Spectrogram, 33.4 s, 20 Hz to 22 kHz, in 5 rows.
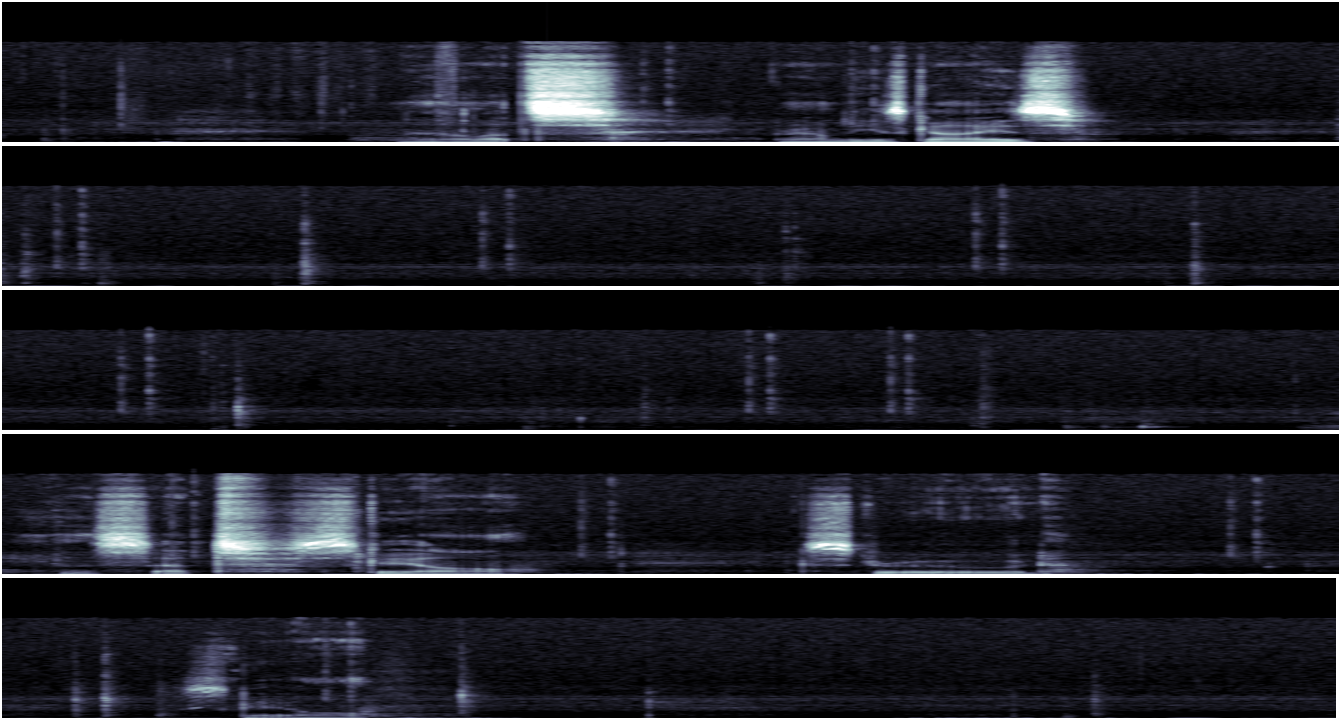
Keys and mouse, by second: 3.2 click, 4.3 shift+click, 6.7 i, 8.1 s, 10.5 e, 12.5 s, 14.6-16.1 drag, 20.3 i, 21.7 s, 24.0 e, 27.2 s, 29.1-32.1 drag.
